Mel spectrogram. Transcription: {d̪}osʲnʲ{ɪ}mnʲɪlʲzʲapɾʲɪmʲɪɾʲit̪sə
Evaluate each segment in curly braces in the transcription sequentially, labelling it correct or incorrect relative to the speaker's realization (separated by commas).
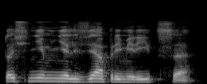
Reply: incorrect, incorrect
